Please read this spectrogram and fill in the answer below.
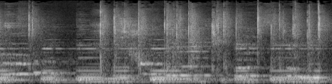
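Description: Dance shoes tapping sharply and rapidly on a wooden stage floor over recorded music.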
